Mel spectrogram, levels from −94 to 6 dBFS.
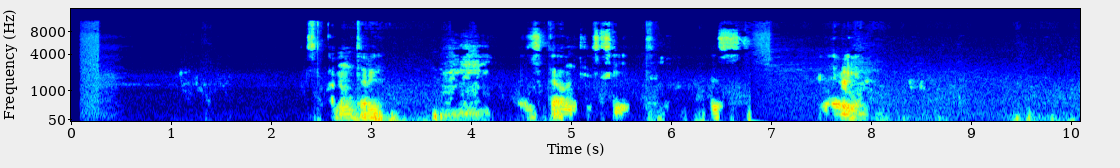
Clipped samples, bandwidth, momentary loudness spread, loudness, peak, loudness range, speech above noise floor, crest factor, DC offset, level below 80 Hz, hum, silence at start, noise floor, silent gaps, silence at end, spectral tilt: under 0.1%; 11.5 kHz; 22 LU; -32 LUFS; -6 dBFS; 4 LU; 44 dB; 30 dB; under 0.1%; -48 dBFS; none; 0.1 s; -75 dBFS; none; 0.05 s; -4 dB/octave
